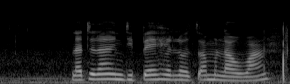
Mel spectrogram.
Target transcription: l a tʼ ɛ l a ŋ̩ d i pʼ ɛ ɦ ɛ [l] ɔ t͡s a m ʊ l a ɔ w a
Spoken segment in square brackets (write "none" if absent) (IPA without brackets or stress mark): l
